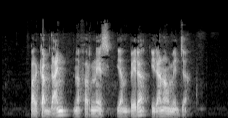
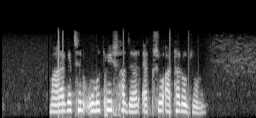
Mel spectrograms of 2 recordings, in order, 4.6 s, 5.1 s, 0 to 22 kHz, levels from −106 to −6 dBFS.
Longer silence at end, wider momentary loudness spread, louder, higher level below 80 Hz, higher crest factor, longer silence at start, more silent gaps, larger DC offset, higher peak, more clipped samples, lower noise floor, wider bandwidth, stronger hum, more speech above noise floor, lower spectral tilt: second, 0.8 s vs 1.05 s; first, 13 LU vs 9 LU; second, -22 LUFS vs -15 LUFS; second, -60 dBFS vs -54 dBFS; first, 24 dB vs 14 dB; second, 0.6 s vs 1 s; neither; neither; about the same, 0 dBFS vs -2 dBFS; neither; first, -82 dBFS vs -67 dBFS; first, 9.8 kHz vs 7 kHz; neither; first, 59 dB vs 53 dB; second, -3.5 dB/octave vs -8 dB/octave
